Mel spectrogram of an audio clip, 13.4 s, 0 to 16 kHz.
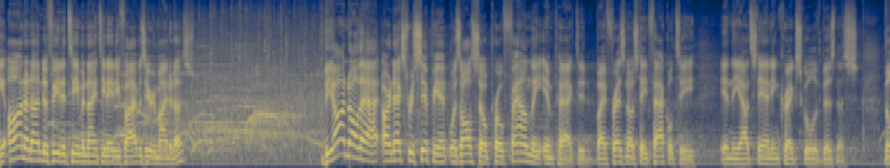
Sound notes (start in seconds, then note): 3.5 audience applauding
